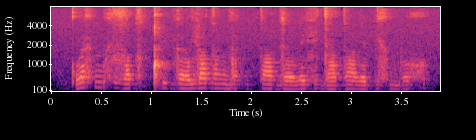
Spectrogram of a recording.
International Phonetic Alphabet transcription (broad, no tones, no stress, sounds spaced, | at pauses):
kʷʼ a x ŋʷ e x z ə tˤ ɪ ǃʰ y ɡ œ o̯ vʲ u dˤ y ŋ ɡ u ɡ dˤ ɪ tˤ ɪ o̯ d œ o̯ l ɪ fʲ ə d e dˤ y o̯ l ɪ pʲ ə x m b o x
